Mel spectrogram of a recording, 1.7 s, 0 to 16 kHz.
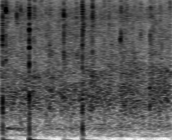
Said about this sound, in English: So, but this past year, we had 230 decisions for Christ. Can we give God a round of applause for what he's doing?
